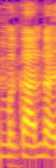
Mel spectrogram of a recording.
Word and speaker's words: maganda: Wait, I was trying to think of maganda. Is that how you say it? – Yeah, no, that's beautiful.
